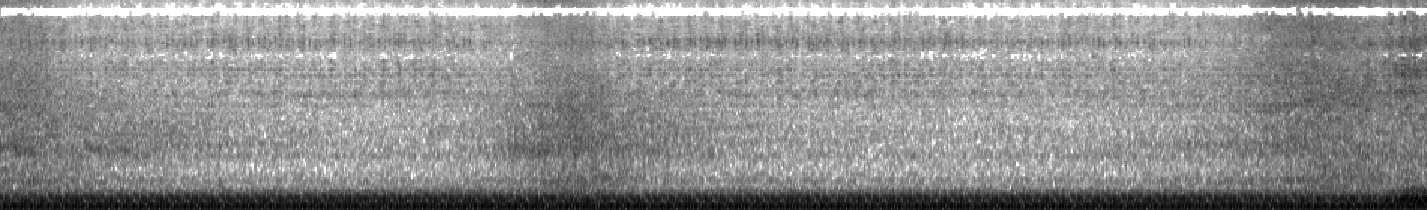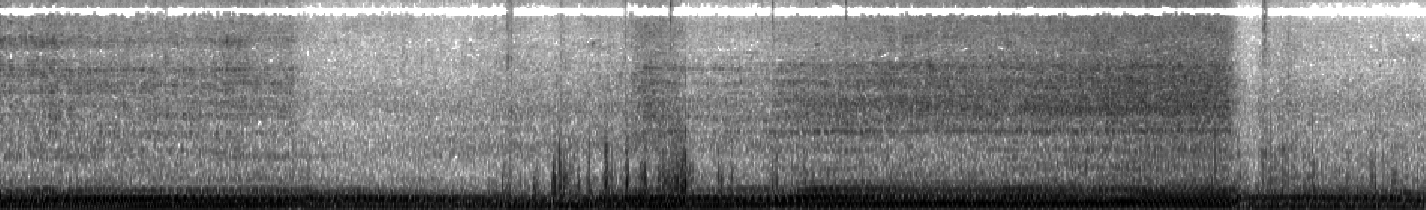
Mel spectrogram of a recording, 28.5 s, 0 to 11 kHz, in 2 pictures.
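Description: Jeep Grand Cherokee ZJ's full-bolt-on 5.9-litre V8, heard from inside the cab, idling steadily at a stop, then accelerating away about halfway through. The engine note steps several times as it picks up speed, and it eases off near the end.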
